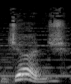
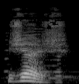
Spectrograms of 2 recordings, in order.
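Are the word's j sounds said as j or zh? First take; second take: j; zh. First: The word is said with j sounds. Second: The word is said with zh sounds. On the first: "a word such as judge" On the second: "sounds like judge"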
